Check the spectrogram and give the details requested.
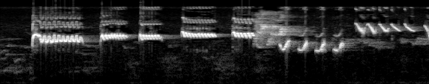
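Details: Javan pied myna singing for use as a training recording: several steady whistled notes of a half second each, then a quick rippling sequence of short bouncing notes that climbs higher.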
